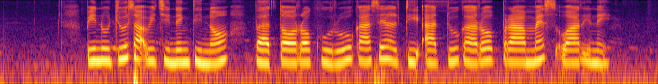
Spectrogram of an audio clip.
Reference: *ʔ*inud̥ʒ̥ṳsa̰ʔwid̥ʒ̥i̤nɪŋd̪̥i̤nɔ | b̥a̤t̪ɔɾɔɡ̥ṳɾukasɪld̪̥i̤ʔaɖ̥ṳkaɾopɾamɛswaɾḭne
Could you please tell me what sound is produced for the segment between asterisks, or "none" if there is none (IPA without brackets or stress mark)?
p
